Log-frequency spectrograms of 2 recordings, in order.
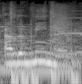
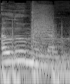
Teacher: American English has 3 syllables with the emphasis on the second, so it's aluminum. · British English has 4 syllables with the emphasis on the third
